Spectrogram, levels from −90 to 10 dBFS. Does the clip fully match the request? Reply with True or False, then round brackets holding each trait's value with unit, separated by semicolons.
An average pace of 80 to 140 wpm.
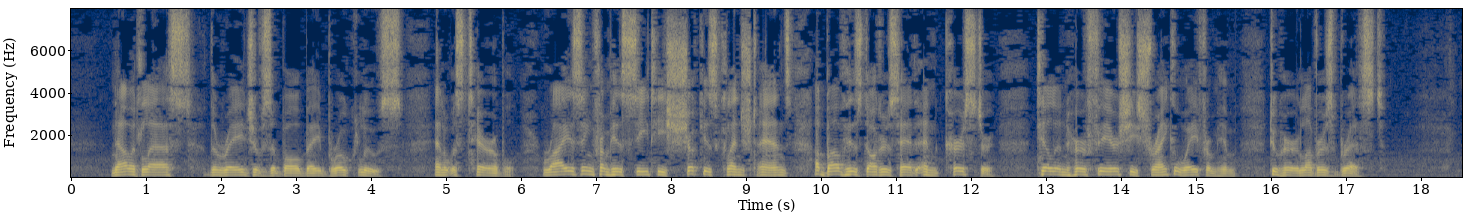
True (135 wpm)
